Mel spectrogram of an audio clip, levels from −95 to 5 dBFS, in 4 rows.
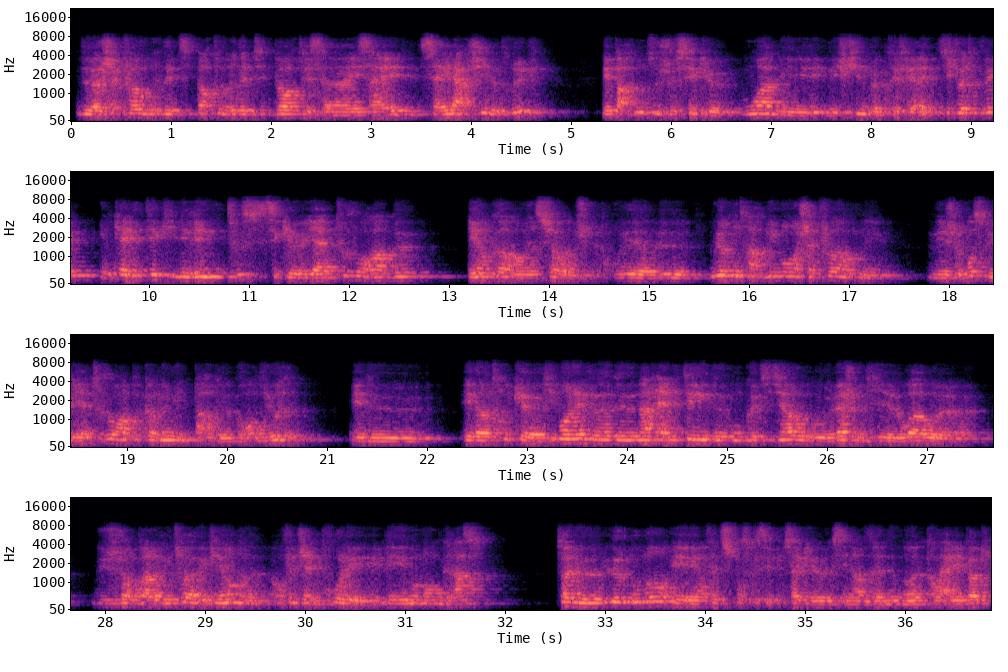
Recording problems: off-mic speech; far
garbled, watery; badly; nothing above 7.5 kHz
room echo; noticeable; dies away in 0.6 s
thin; very slightly; fading below 300 Hz

